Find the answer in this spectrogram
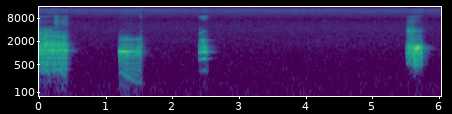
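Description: Chopped, voice-like fragments from a necrophonic ghost-box app: four brief croaky bursts cut off sharply, with dead silence between them and the longest gap, about three seconds, before the last. The uploader takes them for spirit voices saying 'come' ... 'see'.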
